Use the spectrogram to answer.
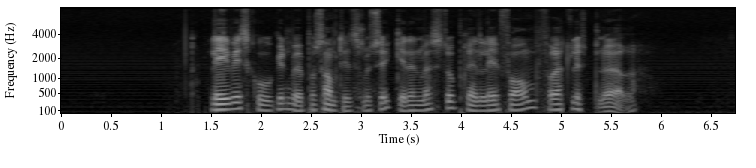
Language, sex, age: Norwegian, male, 35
